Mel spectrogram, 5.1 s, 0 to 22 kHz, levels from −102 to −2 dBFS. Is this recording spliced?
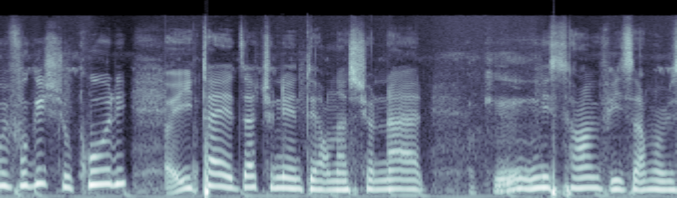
yes; 1 cut; at 1.2 s

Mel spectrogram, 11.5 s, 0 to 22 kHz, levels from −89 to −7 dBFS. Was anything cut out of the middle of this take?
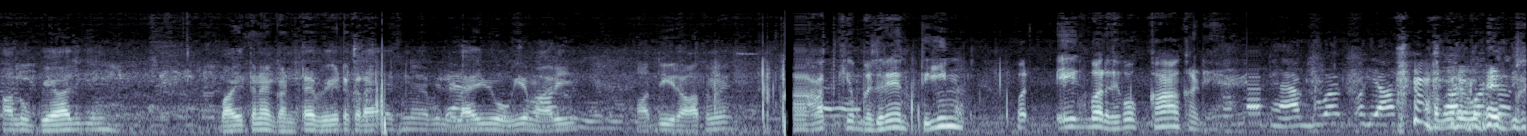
yes; 2 cuts; at 5.9 s, 9.4 s

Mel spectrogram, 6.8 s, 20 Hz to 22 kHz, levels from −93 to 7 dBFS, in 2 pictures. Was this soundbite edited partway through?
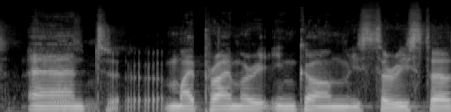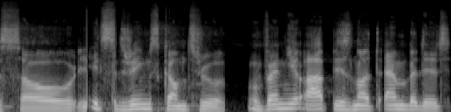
yes; 1 cut; at 5.2 s

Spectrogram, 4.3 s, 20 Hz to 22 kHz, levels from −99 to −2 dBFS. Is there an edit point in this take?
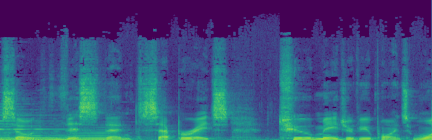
no; 0 cuts

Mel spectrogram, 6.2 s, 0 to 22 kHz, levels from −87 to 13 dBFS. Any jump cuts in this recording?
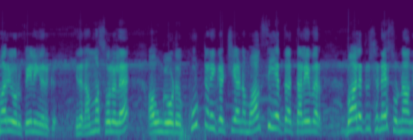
no; 0 cuts

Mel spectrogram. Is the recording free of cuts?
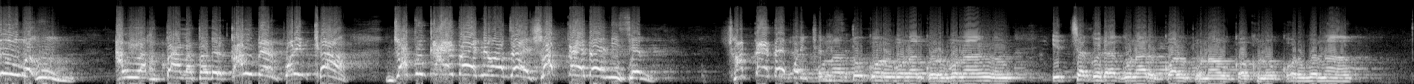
no; 1 cut; at 8.2 s

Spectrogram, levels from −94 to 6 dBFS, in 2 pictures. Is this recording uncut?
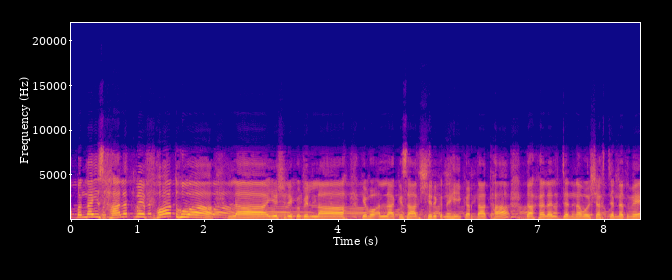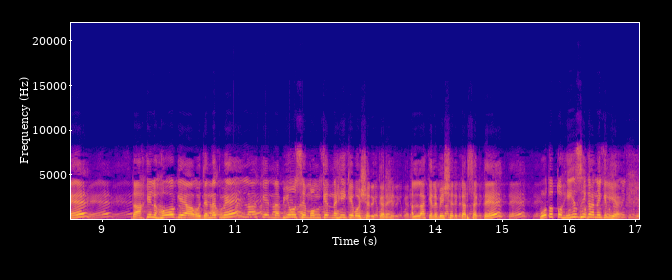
no; 1 cut; at 11.2 s

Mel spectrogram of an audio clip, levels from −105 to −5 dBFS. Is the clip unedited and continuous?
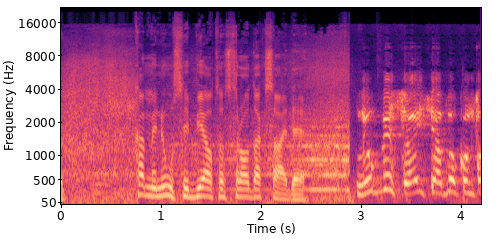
no; 1 cut; at 2.8 s

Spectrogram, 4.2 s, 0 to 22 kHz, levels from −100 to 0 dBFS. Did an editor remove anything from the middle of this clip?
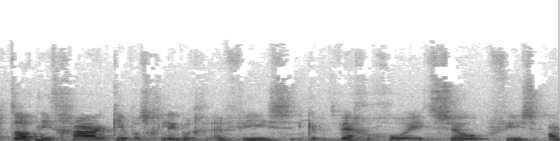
no; 0 cuts

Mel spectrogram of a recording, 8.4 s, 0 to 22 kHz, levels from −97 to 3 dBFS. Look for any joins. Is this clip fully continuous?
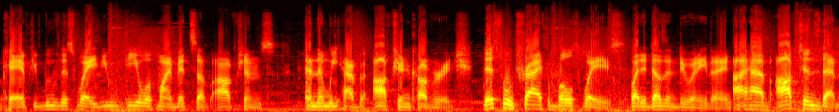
no; 3 cuts; at 4.7 s, 6.1 s, 7.2 s

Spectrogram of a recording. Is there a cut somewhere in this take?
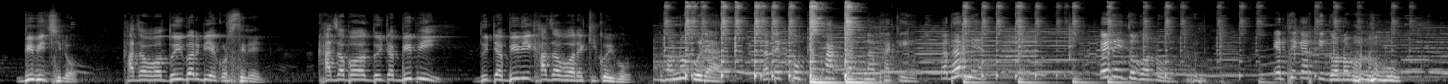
yes; 1 cut; at 6.6 s

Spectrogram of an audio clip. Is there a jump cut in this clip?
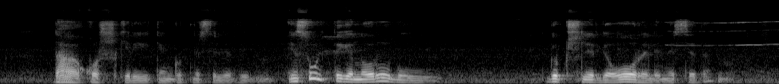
yes; 1 cut; at 2.8 s

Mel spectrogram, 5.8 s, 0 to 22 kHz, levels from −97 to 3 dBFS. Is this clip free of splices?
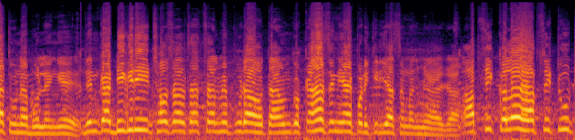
no; 3 cuts; at 0.8 s, 1.5 s, 4.5 s

